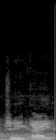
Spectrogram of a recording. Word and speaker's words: Gael: Her name is Gail, but it's spelt really weird. Gael.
